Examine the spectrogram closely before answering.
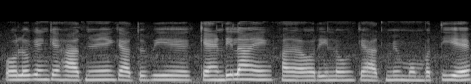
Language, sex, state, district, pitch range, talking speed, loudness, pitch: Hindi, female, Haryana, Rohtak, 195-210 Hz, 230 wpm, -15 LUFS, 205 Hz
